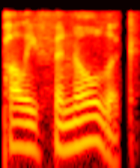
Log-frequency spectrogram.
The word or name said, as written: polyphenolic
